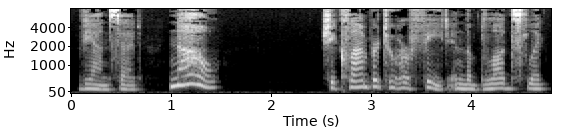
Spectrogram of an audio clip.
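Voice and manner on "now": sharp loud urgent command; urgent shout. Acted. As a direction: shout it to hurry her. Urgent escape, calling to Rachel.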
